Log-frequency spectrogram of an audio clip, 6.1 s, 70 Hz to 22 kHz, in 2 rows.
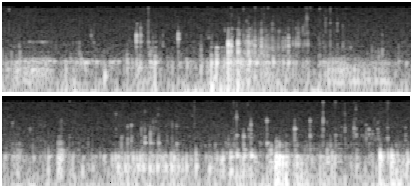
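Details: Woman's stomach growling from a 20-minute recording: low continuous gurgling and rumbling with irregular bubbly pops; ordinary borborygmi.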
